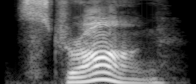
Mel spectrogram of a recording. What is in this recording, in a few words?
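"strong", American English; gcompris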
